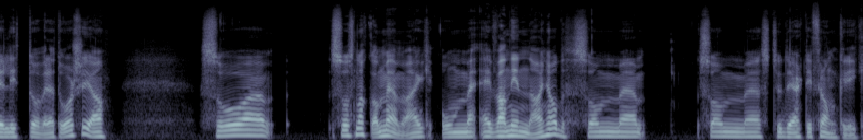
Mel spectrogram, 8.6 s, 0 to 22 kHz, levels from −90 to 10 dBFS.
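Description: No technical faults can be heard anywhere in this speech recording. At no point does the sound go wrong or call for a closer listen.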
